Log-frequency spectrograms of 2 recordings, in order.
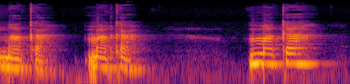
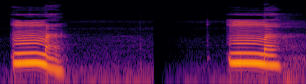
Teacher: the M there is simply standing as a consonant of its own. It's not acting as Njirimara because it's been associated, it's been followed by a vowel letter.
